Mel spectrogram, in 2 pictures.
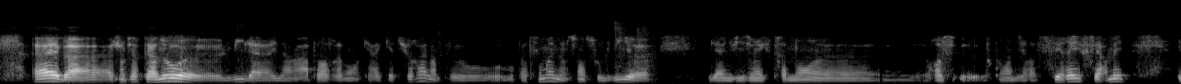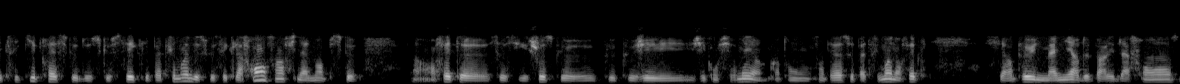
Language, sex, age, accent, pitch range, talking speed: French, male, 40-59, French, 95-130 Hz, 210 wpm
